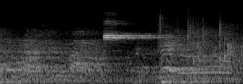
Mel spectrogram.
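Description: A referee's whistle blows sharply in an echoing gym.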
